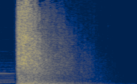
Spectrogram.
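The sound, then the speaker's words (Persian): A single loud gunshot cracks out in a room after a brief soft tone, its sharp blast ringing off into a reverberant tail that fades over about a second. “یه دفعه صدای شلیک فضای اتاق رو پر کرد”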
